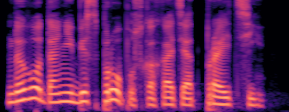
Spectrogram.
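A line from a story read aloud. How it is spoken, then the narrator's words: Indignant. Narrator (Russian): возмущенно указал охранник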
